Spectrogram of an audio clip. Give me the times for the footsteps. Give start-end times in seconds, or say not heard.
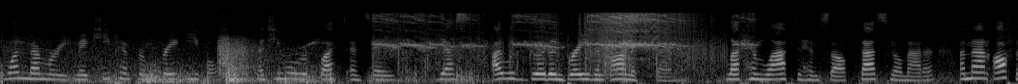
not heard.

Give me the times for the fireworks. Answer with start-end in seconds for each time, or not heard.
2.1-7.6.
